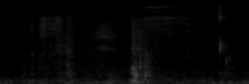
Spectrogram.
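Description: A page of a hardcover picture book being turned by hand: faint paper rustling and sliding, with a slightly louder swish of the page about one and a half seconds in.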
